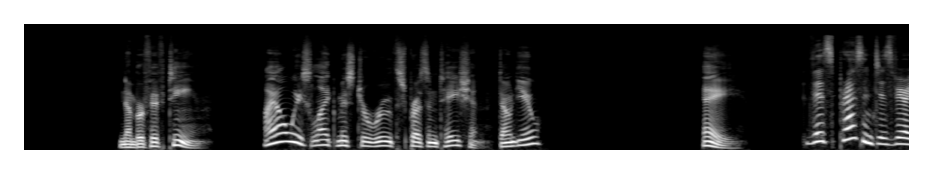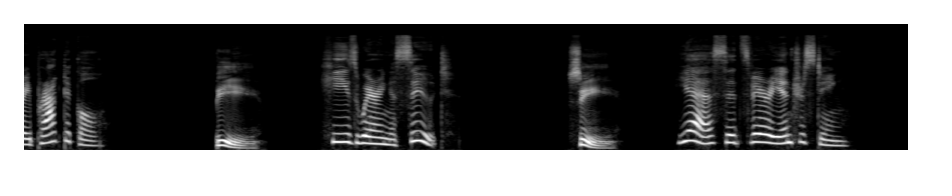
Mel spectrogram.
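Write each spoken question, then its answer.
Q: I always like Mr.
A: C: Yes, it's very interesting.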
